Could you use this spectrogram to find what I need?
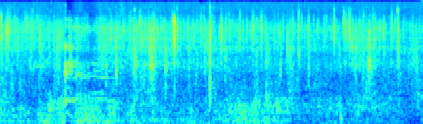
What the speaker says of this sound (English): Never did I expect hail.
